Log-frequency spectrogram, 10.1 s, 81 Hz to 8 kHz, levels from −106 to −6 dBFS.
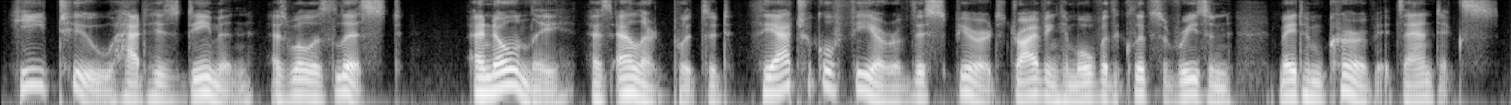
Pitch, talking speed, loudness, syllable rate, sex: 105 Hz, 190 wpm, -21 LUFS, 4.8 syllables/s, male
